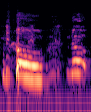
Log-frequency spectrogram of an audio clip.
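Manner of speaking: high, loud incredulous laugh; can't believe it, laughing; laughing disbelief. Real, not acted.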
